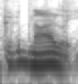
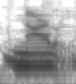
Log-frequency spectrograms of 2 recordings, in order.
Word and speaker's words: gnarly: so an interesting word it's spelled g n a r l e y okay so but you don't say gnarly no you say gnarly yep and a related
